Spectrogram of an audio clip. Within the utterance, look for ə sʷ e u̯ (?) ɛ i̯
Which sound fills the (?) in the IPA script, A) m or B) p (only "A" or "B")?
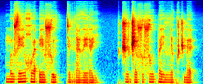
B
